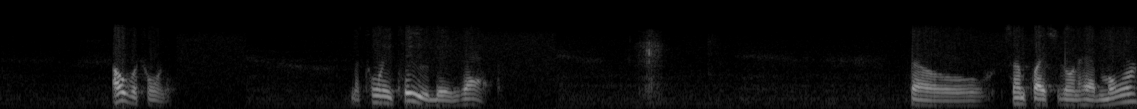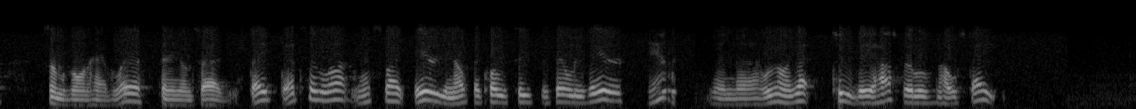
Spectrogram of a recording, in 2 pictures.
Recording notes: This is an open call in show. Audience participation is welcome.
